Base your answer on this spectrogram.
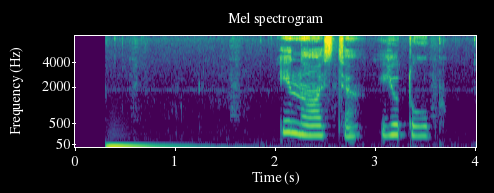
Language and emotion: Russian, sad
